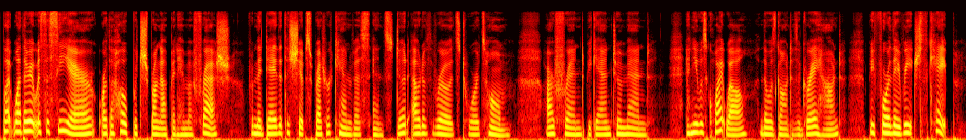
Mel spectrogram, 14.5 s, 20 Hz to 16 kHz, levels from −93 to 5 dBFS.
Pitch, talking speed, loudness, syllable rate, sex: 185 Hz, 225 wpm, -19 LUFS, 4.9 syllables/s, female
